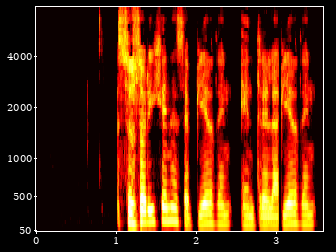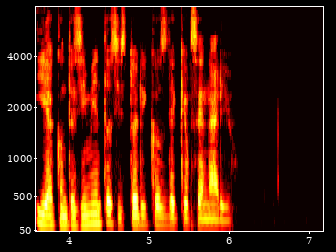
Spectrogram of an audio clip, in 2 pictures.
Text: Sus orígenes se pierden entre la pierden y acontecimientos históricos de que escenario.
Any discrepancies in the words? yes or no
no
